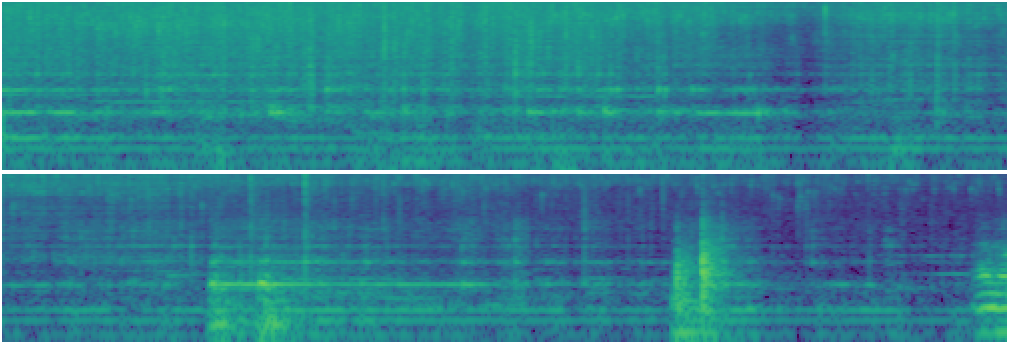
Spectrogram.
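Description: Crushed garlic sizzles in hot oil with ginger for ginisang monggo, giving a steady, moderately loud frying hiss throughout, broken by a few brief clinks and scrapes of a utensil in the pan.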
